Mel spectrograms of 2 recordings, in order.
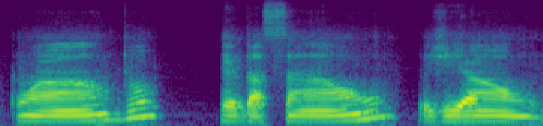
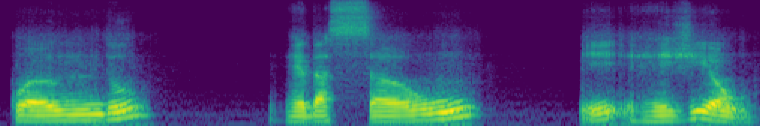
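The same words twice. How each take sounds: First: "Quando, redação, região" said with the nose pinched shut; holding the nose. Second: Said in the usual way. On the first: Shown as a demonstration. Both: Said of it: "se eu tapar o nariz".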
